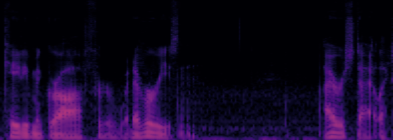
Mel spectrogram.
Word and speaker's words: McGrath: her name is spelled Katie McGrath but it's pronounced Katie McGrath for whatever reason Irish dialect for you anyway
